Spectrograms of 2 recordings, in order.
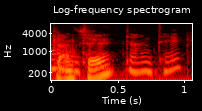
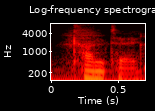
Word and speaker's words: Gang-tae: And then the letter in Korean, it's between a G and a K, if you were to pronounce it. So sometimes it sounds like Gang-tae and sometimes it sounds like Kang-tae. But it's the way that it's pronounced, it's more abrupt. So it's not necessarily one or the other, it's in between.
